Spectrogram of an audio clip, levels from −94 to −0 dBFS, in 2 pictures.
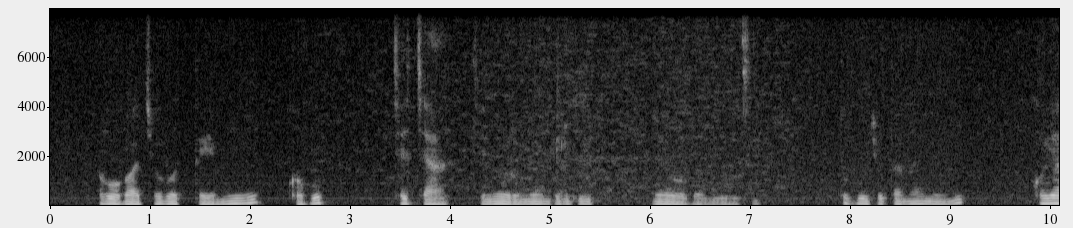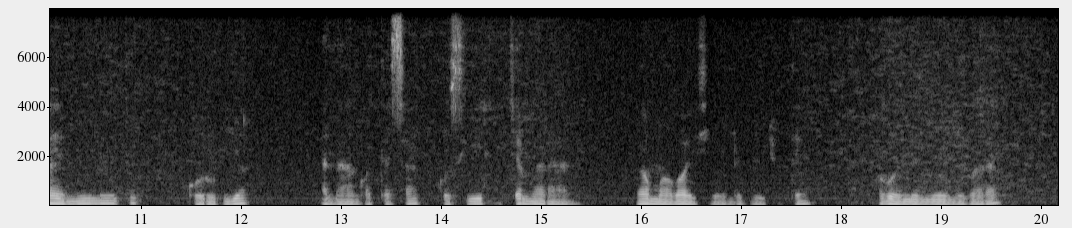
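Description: Speech recording with noise suppressor artifacts throughout: the room noise, sitting about 18 dB under the voice, gets pulled down by about 18 dB between phrases. In three stretches the suppressor also mistakes speech for noise, from 0.49 to 8.46 s, 10.83 to 11.85 s and 12.81 to 19.3 s, dipping it by up to about 20 dB. That leaves soft sounds swallowed for well under a second in each of the first and last stretches and a brief moment in the middle one. The high end stops at 8 kHz, as expected from a G.722 call path.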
